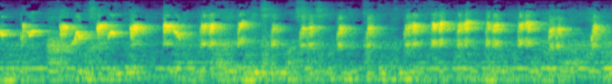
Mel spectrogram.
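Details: Javan bush lark, a caged bird singing a varied, loud song that mimics other birds, used as a master recording for training larks: sharp, high chirped and slurred notes about twice a second, with a steady low hum underneath.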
